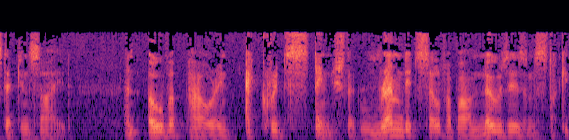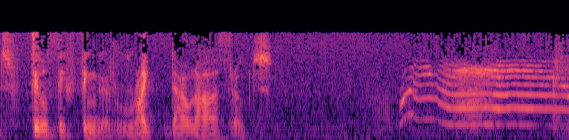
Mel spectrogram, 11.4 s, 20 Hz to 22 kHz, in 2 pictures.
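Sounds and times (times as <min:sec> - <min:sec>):
speech: 0:00.0 - 0:08.5
faint hiss: 0:00.0 - 0:11.3
cat meowing in a house of stray cats: 0:09.7 - 0:11.3.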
